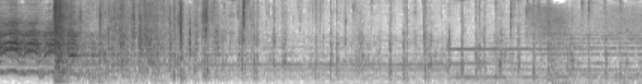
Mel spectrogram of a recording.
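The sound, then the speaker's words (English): A horse whinnies loudly at the start, followed by a rapid flurry of hoofbeats as the startled horse bolts away, the sharp strikes continuing steadily until the end. “My horse had surely bolted, startled by God knows what.”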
